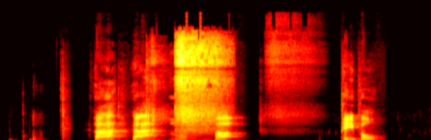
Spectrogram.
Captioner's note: lava hisses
